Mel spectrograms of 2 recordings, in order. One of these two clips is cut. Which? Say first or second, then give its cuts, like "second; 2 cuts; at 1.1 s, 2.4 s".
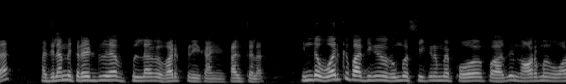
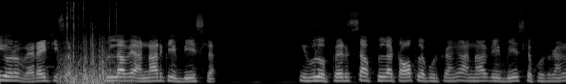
second; 1 cut; at 0.9 s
